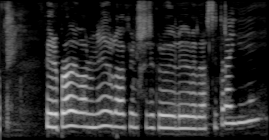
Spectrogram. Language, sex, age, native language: Icelandic, male, 14, Icelandic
